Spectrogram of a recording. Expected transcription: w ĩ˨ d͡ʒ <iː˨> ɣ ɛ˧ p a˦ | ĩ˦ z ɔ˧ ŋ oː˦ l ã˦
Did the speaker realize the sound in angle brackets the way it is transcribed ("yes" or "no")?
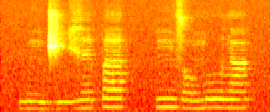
no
